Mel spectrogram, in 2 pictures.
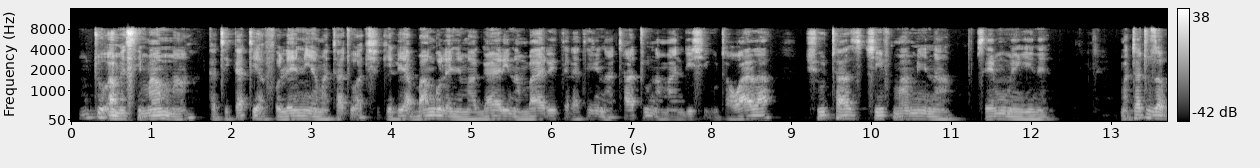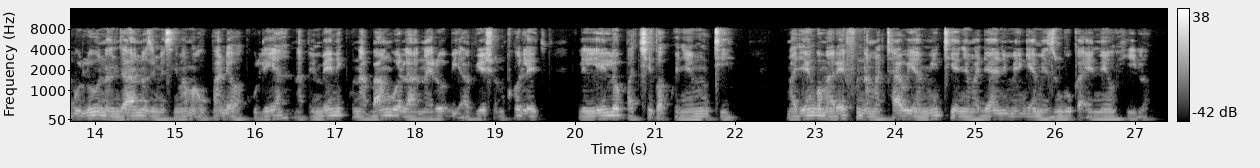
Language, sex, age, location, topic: Swahili, male, 18-24, Nairobi, government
